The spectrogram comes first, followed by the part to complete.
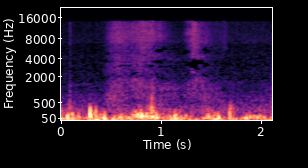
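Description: Low, steady rumble of a car driving, heard from inside the cabin, with a few faint knocks.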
